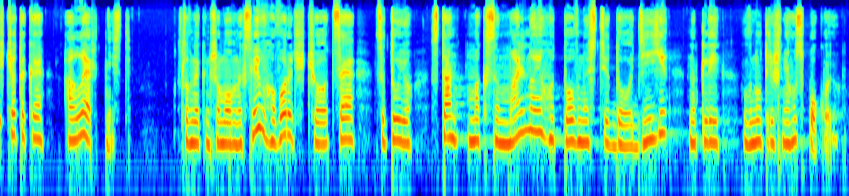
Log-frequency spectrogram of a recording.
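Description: A woman teacher giving a scripted audio lesson, explaining in a measured way and reading examples out one by one. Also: mid-range voice, warm tone, no echo, studio quality. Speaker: Ukrainian language teacher.

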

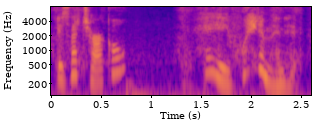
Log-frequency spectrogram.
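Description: A woman's voice: high voice, sing-song, slight background noise. An actress playing an eager, inquisitive young woman explorer in an action video game. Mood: curious. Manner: inquisitive, quick questions. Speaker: game character, treasure-hunting companion. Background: game music.

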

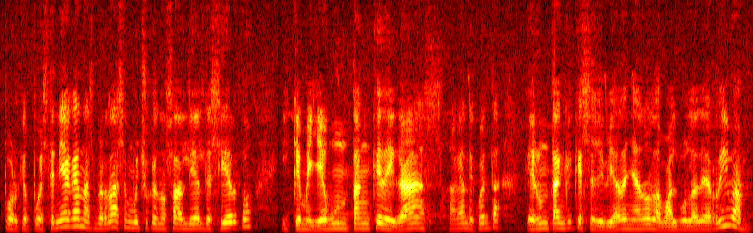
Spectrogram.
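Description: A man's voice: on the high side, fast, few pauses, muffled recording. A man, animatedly telling a personal story to the camera in a casual vlog, acting out voices. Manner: animated, acts out voices and shouts in his stories. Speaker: vlogger.

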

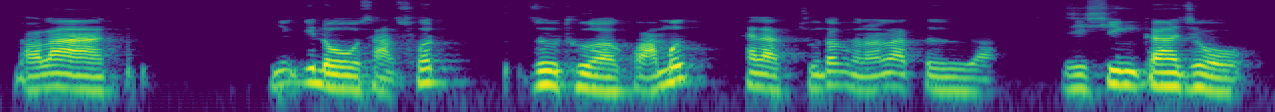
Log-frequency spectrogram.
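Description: A man's voice: mid-range voice, fairly quick, a bit bright. A man, teaching a language exam review lesson, explaining step by step and answering his own questions.

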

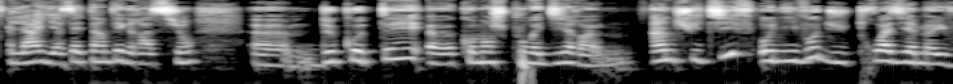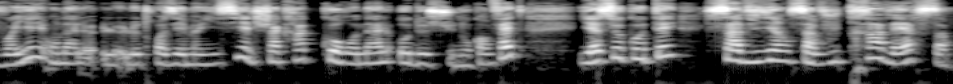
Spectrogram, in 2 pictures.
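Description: A woman's voice: medium pitch, moderate pace. Hesitant woman giving a tarot reading. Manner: hesitant, many fillers and restarts; gentle, advising. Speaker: tarot reader. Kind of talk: spontaneous spiritual tarot reading.

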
